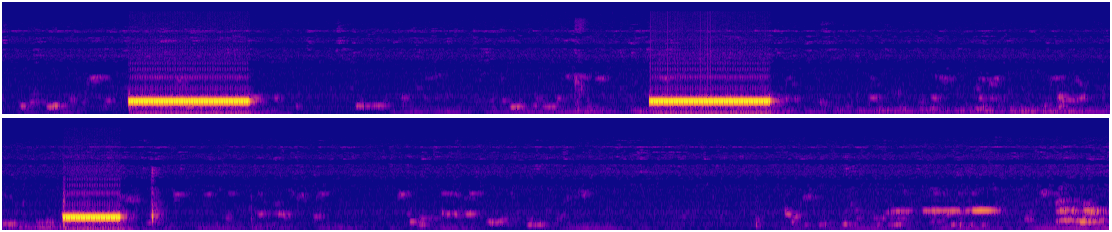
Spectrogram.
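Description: Ringback of an outgoing telephone call: three steady, mid-pitched ring tones spaced about five seconds apart, the last one cut short, followed by quiet line noise with faint scattered sounds.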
